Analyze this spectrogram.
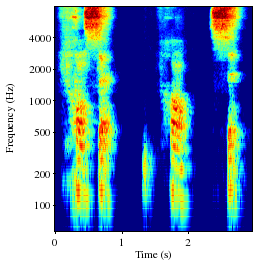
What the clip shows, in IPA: fran-sè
